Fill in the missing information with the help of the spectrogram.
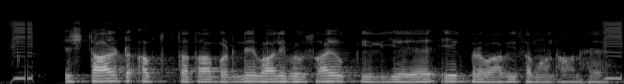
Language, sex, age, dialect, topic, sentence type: Hindi, female, 18-24, Kanauji Braj Bhasha, banking, statement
